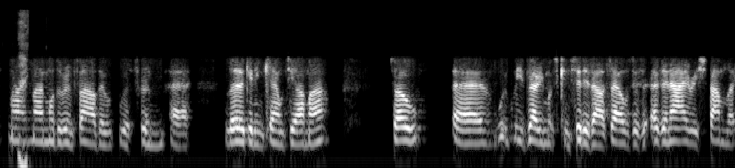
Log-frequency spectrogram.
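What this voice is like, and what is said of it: Mancunian accent, not Cork. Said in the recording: “you probably tell from the accent, I'm not a Cork man. ... I'm an Irish Mancunian.”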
